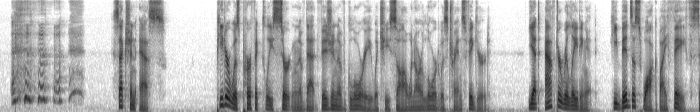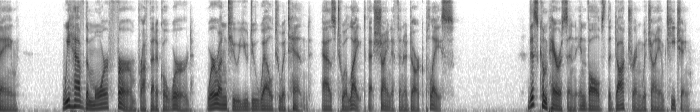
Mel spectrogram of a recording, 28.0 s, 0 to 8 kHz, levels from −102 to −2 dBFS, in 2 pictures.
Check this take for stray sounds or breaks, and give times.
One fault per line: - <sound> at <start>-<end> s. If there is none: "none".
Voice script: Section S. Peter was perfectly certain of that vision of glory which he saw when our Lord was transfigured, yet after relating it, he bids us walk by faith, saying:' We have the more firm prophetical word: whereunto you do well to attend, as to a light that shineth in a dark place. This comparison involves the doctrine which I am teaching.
- laugh at 0.2-1.8 s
